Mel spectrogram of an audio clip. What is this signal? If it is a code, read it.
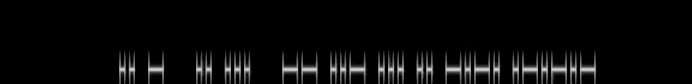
Morse code, heard as a keyed tone, about 25 wpm, 700 Hz. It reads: IT IS MUSIC.
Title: Sentences from Top 300 Words 25wpm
